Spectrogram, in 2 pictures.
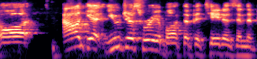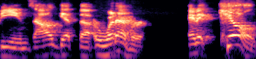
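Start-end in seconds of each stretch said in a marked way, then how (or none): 0.0-4.4 put-on North Dakota accent, higher. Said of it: "I was doing kind of like an accent".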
